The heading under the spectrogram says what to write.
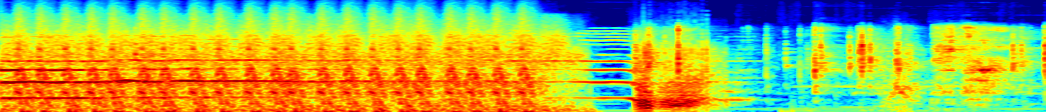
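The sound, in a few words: fart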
